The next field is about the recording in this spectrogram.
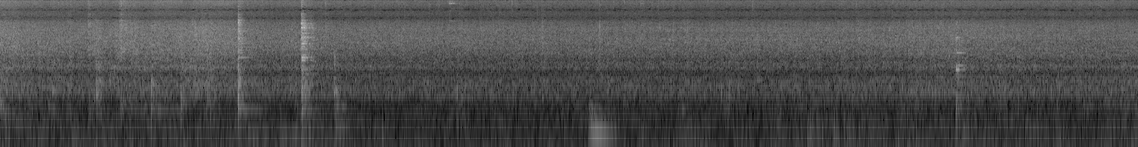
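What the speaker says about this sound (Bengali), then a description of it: "এবার মশলাটা তেল ছাড়ানো, যতক্ষণ তেল না ছাড়ছে ততক্ষণ কষে নেব।" Spice paste with salt and ground coriander fries in oil in a kadai for a cauliflower and potato curry. It gives a steady, low sizzling hiss, with a few soft knocks from stirring.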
